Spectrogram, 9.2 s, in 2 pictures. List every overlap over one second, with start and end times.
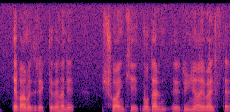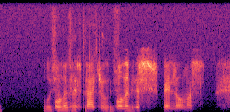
5.7-7.3

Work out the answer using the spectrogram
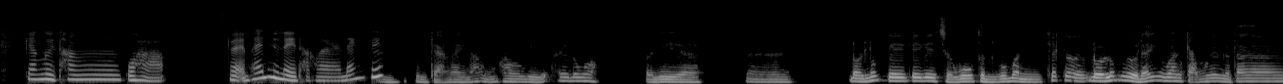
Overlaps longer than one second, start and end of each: none

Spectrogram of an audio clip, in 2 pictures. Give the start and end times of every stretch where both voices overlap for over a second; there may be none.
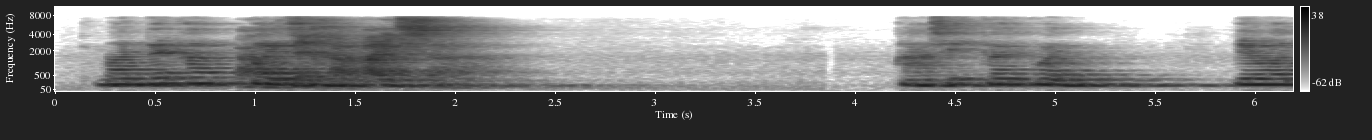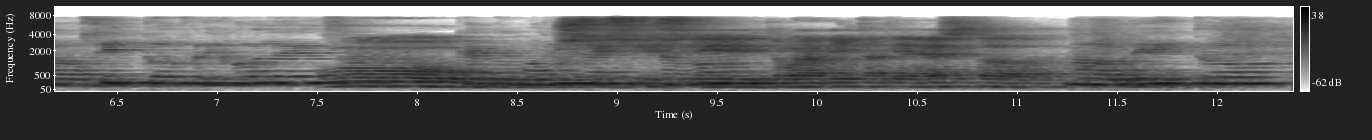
8.2-9.7

